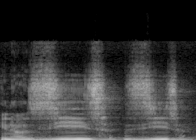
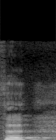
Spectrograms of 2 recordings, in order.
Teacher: So I would say your TH sounds, often when people speak English with a French accent, they say, z's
